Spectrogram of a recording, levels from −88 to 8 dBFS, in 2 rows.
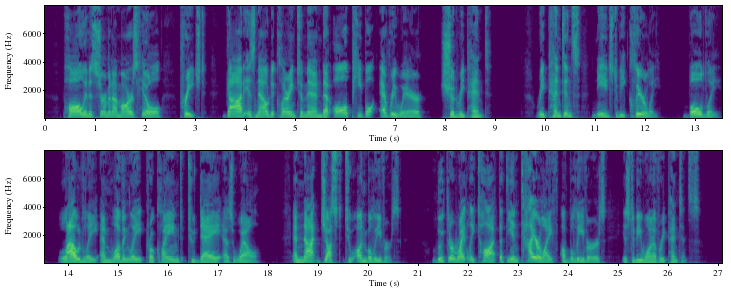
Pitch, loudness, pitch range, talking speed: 145 Hz, -21 LUFS, 115-165 Hz, 115 wpm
